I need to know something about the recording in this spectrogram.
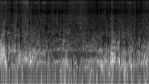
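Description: Rain falling on leaves and a tin roof: a steady hiss with many small drips and splashes.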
